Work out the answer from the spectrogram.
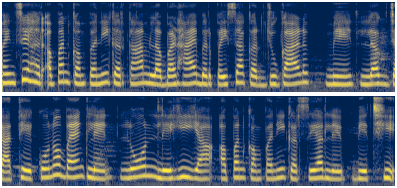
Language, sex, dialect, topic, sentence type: Chhattisgarhi, female, Northern/Bhandar, banking, statement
